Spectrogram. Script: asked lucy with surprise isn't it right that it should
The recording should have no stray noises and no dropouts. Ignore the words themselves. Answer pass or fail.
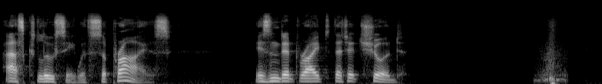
fail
